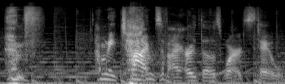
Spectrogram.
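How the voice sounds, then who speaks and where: A woman voicing a hot-tempered, foul-mouthed old grandmother who scolds loudly, in an amateur visual novel voice-over. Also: on the low side, expressive, moderate pace, music in the background, pitched below the performer's own voice, lightly acted. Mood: grumpy. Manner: loud, shouting, gruff scolding.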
